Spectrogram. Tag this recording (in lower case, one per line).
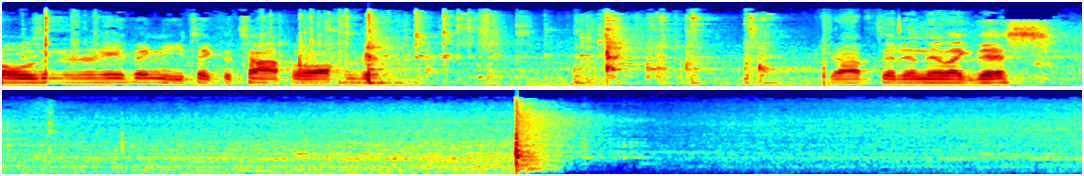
speech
